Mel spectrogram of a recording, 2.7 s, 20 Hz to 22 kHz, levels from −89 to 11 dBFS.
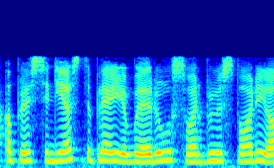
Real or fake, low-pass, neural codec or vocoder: fake; 5.4 kHz; codec, 16 kHz, 0.5 kbps, FunCodec, trained on LibriTTS, 25 frames a second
